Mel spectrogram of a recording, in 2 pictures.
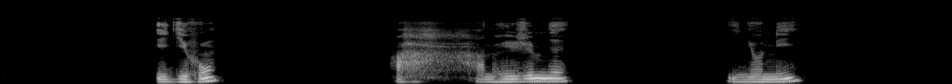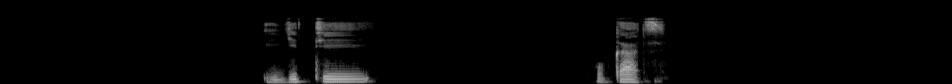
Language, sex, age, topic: Kinyarwanda, male, 18-24, agriculture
